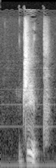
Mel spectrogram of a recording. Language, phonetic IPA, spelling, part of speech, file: Polish, [d͡ʒʲip], dżip, noun, Pl-dżip.ogg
